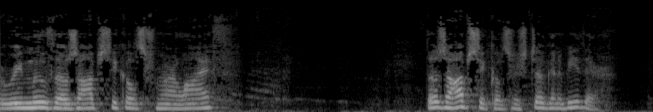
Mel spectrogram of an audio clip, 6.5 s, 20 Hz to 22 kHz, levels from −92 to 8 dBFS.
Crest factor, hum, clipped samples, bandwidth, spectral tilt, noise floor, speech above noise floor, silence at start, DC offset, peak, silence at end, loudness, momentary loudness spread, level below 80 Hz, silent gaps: 18 dB; none; under 0.1%; 12.5 kHz; -6 dB/octave; -67 dBFS; 33 dB; 0 s; under 0.1%; -18 dBFS; 0.45 s; -35 LUFS; 12 LU; -64 dBFS; none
